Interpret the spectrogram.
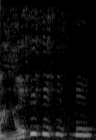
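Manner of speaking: mock pirate skeleton laugh, high and breathy; Brook's laugh. Imitating the skeleton's signature laugh for the viewer, mock laughing. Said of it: "'cause of the laugh, you hear".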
